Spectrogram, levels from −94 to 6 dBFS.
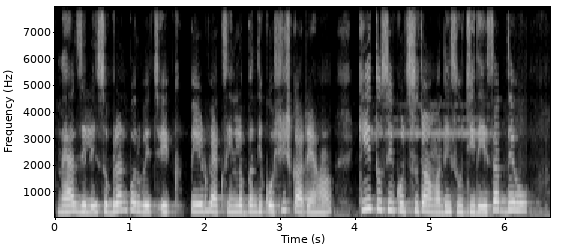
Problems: background sounds at intervals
